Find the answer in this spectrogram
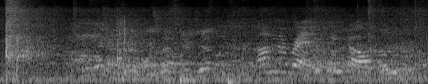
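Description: One sharp pock of a pickleball struck by a paddle right at the start, followed by several players' voices talking, echoing in a large indoor hall.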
